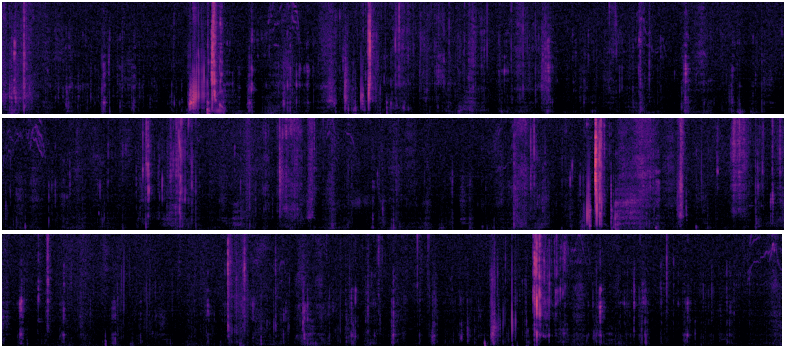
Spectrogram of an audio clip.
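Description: Close-miked eating: biting and chewing pizza crust in the mouth, wet chewing with scattered crunches, a few of them louder, a couple of seconds in, about halfway through and near the end.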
